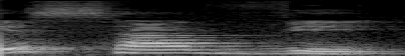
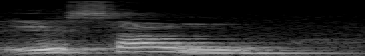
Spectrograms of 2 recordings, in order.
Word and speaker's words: Esav: É Esav, não é Esaú. Por quê? Porque com a letra Shin, tá? Que se escreve o nome, Esaf. Só que aqui no Brasil, como a letra Z e o S tem o mesmo som, então eles falam Esaú.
